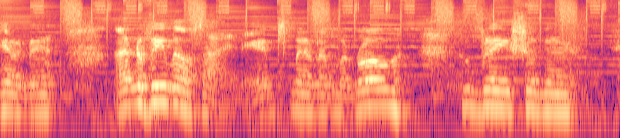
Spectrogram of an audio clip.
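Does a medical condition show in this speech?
Yes: cerebral palsy, severe; spastic type.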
